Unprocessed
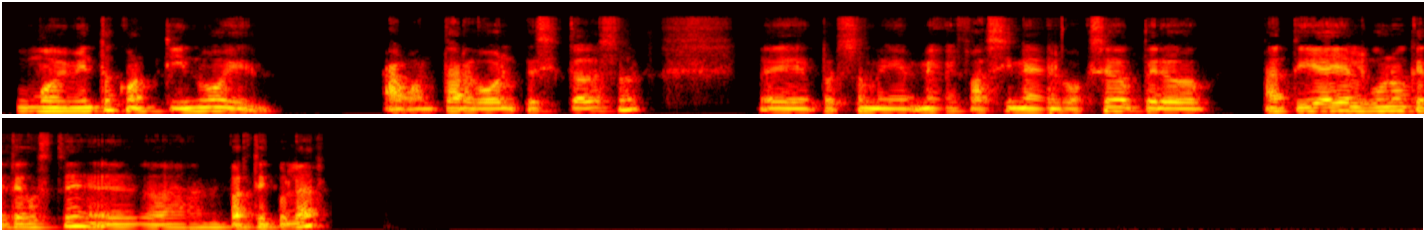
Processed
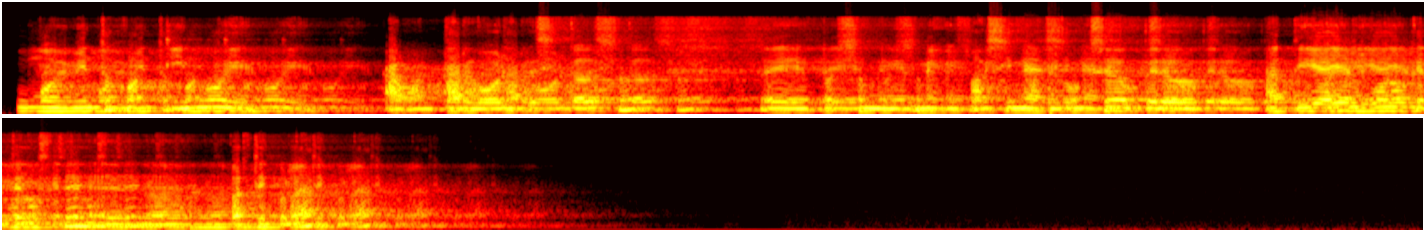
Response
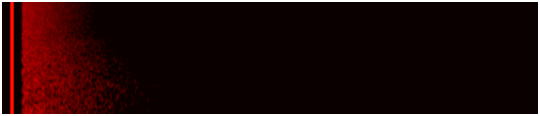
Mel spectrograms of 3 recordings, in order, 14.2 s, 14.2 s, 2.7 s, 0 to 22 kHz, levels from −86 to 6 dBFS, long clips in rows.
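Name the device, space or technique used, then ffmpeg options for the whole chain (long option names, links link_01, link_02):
saturated reverb return: -filter_complex "[0:a]asplit=2[link_01][link_02];[1:a]atrim=start_sample=2205[link_03];[link_02][link_03]afir=irnorm=-1:irlink=0,asoftclip=type=tanh:threshold=-22dB,volume=4.5dB[link_04];[link_01][link_04]amix=inputs=2:normalize=0,aecho=1:1:290|580|870|1160:0.501|0.14|0.0393|0.011,volume=3dB"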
